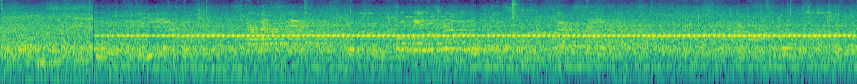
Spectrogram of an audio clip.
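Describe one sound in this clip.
A dough mixer hums and whirs steadily.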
